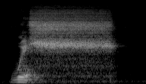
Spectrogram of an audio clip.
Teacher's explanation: Se siente con we, sí se siente una vibración aquí. Pero wish con sh no se siente una vibración aquí. Significa que no es voiced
